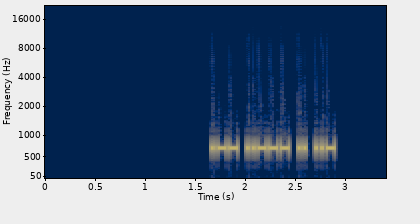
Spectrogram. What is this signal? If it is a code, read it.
Morse code, heard as a keyed tone, about 44 wpm, 700 Hz. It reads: W2IU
